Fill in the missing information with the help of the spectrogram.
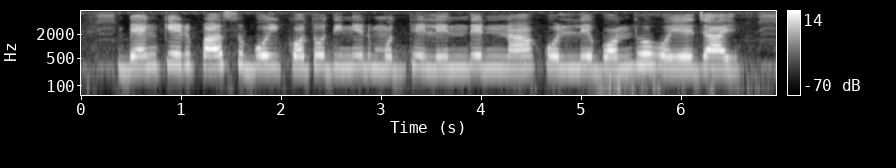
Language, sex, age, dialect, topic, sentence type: Bengali, female, 18-24, Northern/Varendri, banking, question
